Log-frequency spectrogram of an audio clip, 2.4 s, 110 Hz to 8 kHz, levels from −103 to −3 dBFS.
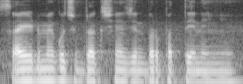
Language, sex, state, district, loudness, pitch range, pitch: Hindi, male, Arunachal Pradesh, Lower Dibang Valley, -17 LUFS, 110-115 Hz, 115 Hz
